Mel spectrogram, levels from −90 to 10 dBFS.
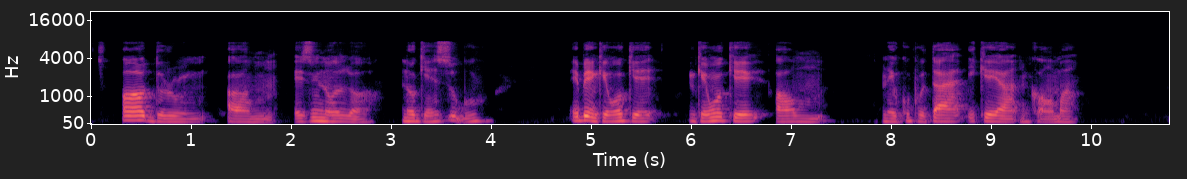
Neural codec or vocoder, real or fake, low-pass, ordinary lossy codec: codec, 16 kHz, 4 kbps, X-Codec, HuBERT features, trained on LibriSpeech; fake; 7.2 kHz; none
